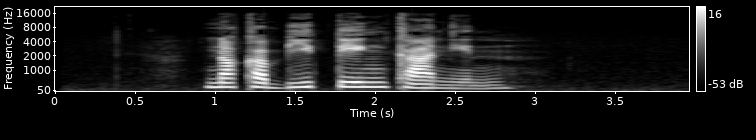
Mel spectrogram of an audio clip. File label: tagalog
